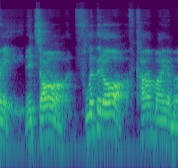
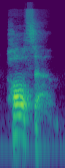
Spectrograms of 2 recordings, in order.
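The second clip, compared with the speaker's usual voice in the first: ordinary talk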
